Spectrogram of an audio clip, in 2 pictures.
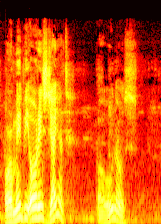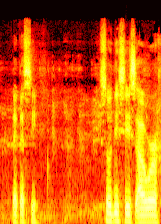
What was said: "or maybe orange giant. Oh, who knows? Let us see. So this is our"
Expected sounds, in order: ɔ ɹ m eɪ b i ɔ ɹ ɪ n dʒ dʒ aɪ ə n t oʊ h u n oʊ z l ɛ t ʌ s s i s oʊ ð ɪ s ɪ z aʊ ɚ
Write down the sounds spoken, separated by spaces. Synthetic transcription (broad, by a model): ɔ ɹ m eɪ b i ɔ ɹ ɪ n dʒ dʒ aɪ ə n t oʊ h u n oʊ s l ɛ t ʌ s s i s oʊ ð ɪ s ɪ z aʊ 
